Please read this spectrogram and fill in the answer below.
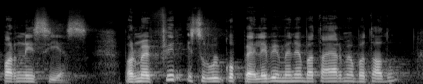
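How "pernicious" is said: pernicious ending in 'si-us', 'per-ni-si-us'; spelling pronunciation. Shown as a demonstration. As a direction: sound out the i in pernicious as 'see-us'. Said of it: "spelling के आधार पर सीएस कह देते हैं". (pernicious को 'परनीसियस' बोलना)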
